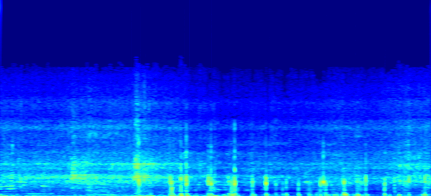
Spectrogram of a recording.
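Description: Wave pool water splashing and slapping close to the microphone, with many short, sharp slaps and a low rumble that eases off a little past halfway. People's voices are mixed in.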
